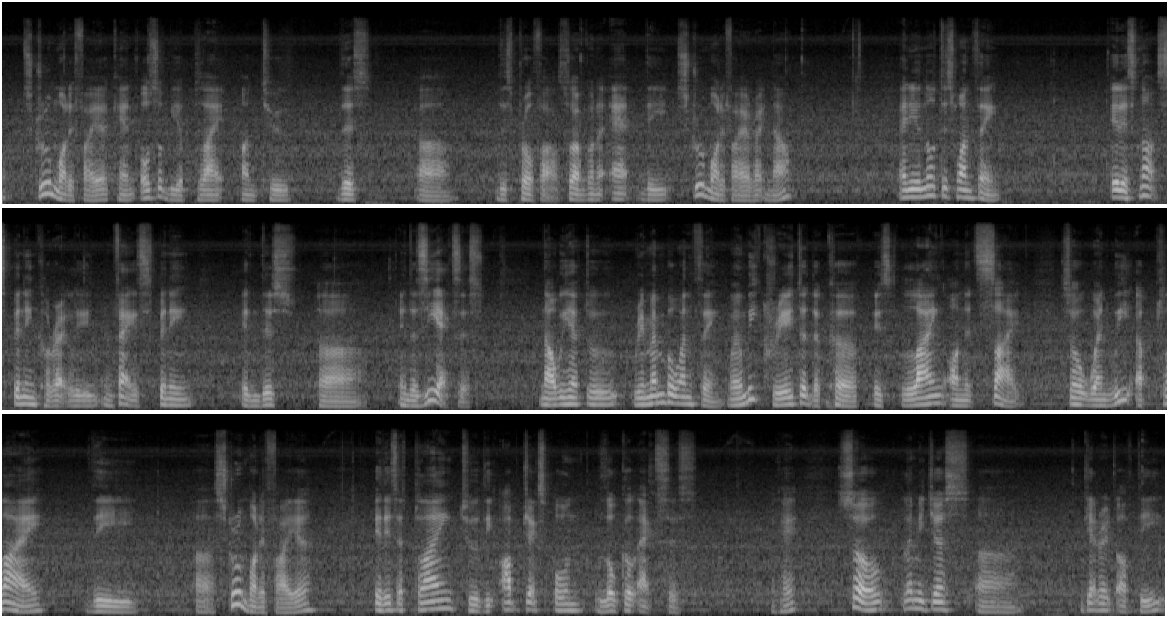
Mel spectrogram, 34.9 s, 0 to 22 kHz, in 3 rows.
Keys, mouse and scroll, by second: 9.0 scroll down 1, 9.3 middle click, 10.3 scroll up 1, 10.6-16.4 middle drag, 18.3 scroll down 1, 18.6 middle click, 18.9-19.9 scroll up 1, 24.9 middle click, 25.3-25.8 scroll down 1, 26.0 middle click, 32.1 middle click, 34.1 click.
